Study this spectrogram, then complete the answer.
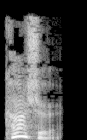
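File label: "cosher", British English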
